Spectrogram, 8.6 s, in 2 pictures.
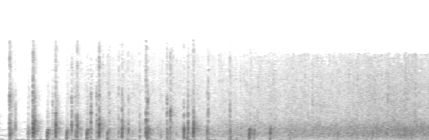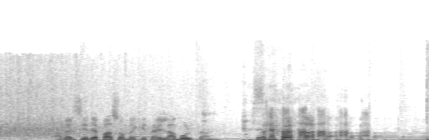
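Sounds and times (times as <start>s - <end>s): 
applause: 0.0s - 6.6s
speech: 4.9s - 8.3s
laughter: 6.7s - 8.4s.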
